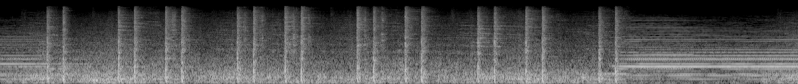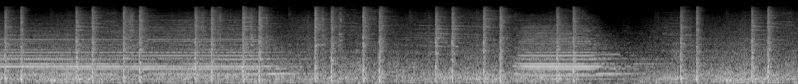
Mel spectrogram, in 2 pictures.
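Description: A toy train running on its track: a steady rhythm of sharp clickety-clack clicks from the wheels, with a horn sounding for several seconds starting about six seconds in and again briefly near the end.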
